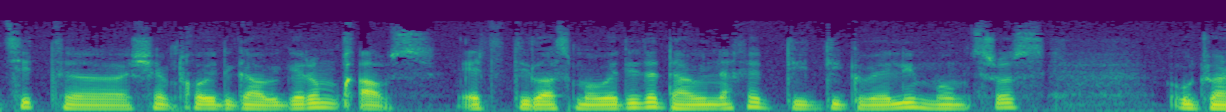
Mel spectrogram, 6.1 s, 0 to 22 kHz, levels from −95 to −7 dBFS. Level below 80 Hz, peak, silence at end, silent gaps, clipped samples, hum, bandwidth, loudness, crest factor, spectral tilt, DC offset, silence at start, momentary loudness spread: -48 dBFS; -4 dBFS; 0 s; none; under 0.1%; none; 9.8 kHz; -22 LUFS; 18 dB; -8 dB/octave; under 0.1%; 0.05 s; 7 LU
